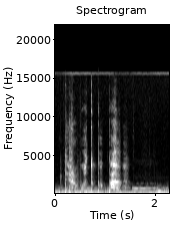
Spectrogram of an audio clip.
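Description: Soft background music of sustained held notes, with two short breathy whispered sounds from a person, about a quarter second in and about a second in.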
